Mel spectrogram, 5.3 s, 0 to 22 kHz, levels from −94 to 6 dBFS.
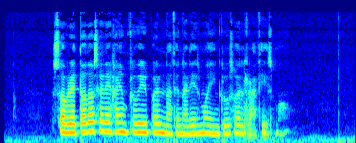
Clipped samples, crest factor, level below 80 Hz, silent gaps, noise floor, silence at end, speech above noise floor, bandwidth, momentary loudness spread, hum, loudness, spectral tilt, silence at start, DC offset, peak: under 0.1%; 20 dB; -58 dBFS; none; -59 dBFS; 0.1 s; 31 dB; 16 kHz; 14 LU; none; -29 LUFS; -6 dB/octave; 0.8 s; under 0.1%; -10 dBFS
